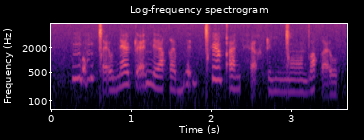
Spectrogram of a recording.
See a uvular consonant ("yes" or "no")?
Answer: yes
